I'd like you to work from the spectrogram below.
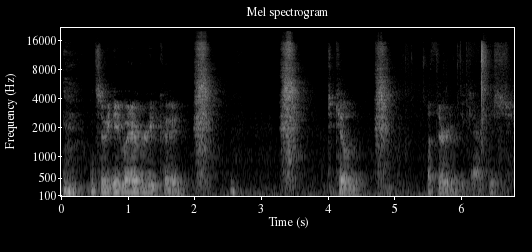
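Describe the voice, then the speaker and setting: A man's voice: sits low, completely flat delivery, slow, creaky, very noisy. A young man testifying as a witness in an improvised mock trial, hesitant and full of fillers. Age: young adult. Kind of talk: improvised comedy sketch. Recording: roomy echo, distant mic.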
